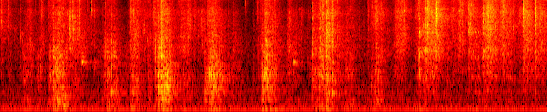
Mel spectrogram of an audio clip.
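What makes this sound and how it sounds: A knife slices through the crust of a freshly baked, still-warm homemade loaf meant to be a baguette, producing a series of crisp cracking and crunching bursts over a steady low hum. The crust is very crispy, thanks to a dish of water that made steam in the oven during baking.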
